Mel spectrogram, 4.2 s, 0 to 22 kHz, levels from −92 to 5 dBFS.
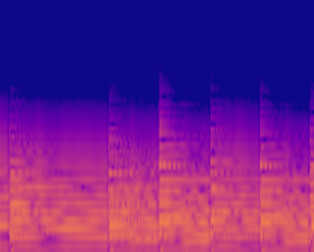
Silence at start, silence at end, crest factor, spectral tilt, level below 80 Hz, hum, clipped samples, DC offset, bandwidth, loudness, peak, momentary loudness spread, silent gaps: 0 s; 0 s; 14 dB; -10 dB/octave; -64 dBFS; none; under 0.1%; 0.4%; 5.2 kHz; -31 LUFS; -16 dBFS; 4 LU; none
